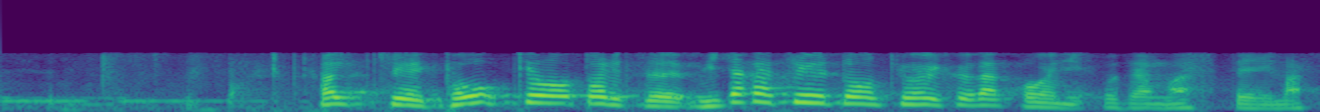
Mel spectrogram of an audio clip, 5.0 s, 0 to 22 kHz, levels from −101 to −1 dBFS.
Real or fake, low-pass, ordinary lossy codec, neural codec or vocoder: fake; 3.6 kHz; none; codec, 16 kHz, 2 kbps, FreqCodec, smaller model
